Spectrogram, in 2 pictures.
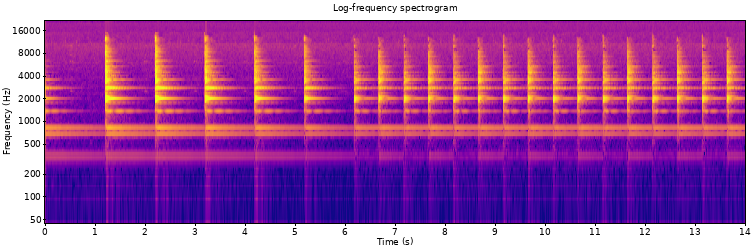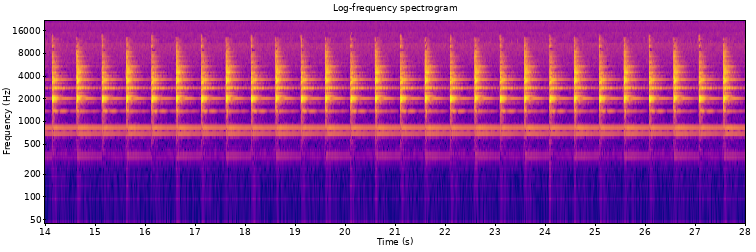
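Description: A church bell tolls slowly, then rings in quick, steady strokes that ring on.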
